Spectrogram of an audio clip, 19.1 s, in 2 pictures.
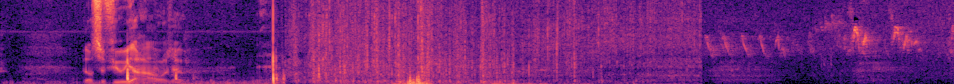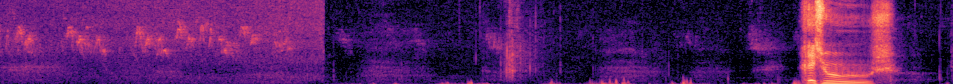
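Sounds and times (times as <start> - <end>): low rumbling wind noise: 0.0 - 7.0, 12.8 - 17.6
small bird chirping: 7.1 - 13.1.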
